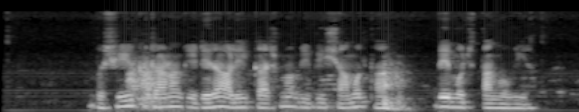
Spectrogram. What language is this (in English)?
Gujari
